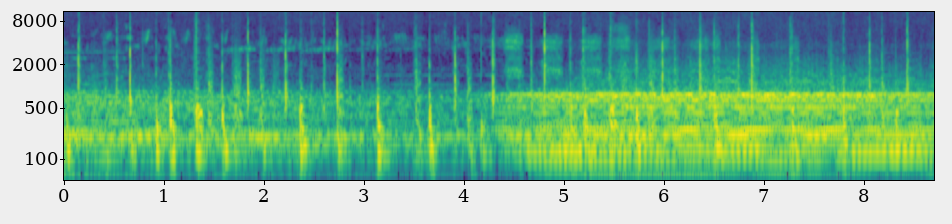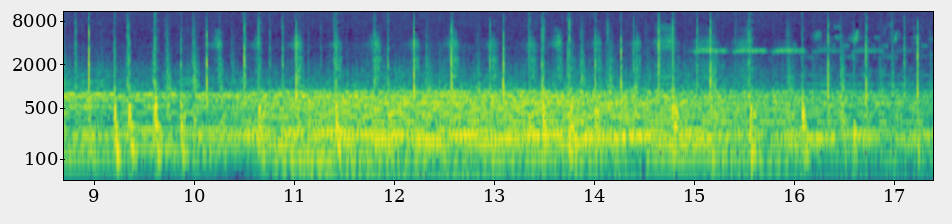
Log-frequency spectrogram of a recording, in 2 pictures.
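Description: Ambient techno track: a dense, layered synth drone with sharp clicks scattered through it. About four and a half seconds in, the drone swells fuller and deeper.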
